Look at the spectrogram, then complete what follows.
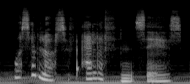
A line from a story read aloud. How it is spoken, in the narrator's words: exclaimed Diana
